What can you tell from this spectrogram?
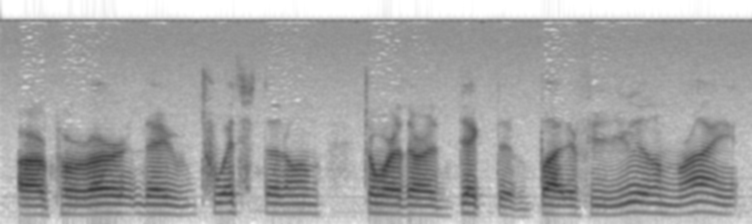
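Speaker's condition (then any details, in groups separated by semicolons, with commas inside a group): Brain injury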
